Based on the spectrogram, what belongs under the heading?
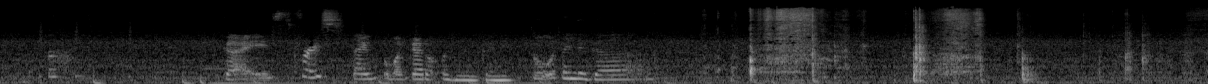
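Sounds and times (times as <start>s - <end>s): cardboard flaps scraping and rustling: 7.1s - 10.0s.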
